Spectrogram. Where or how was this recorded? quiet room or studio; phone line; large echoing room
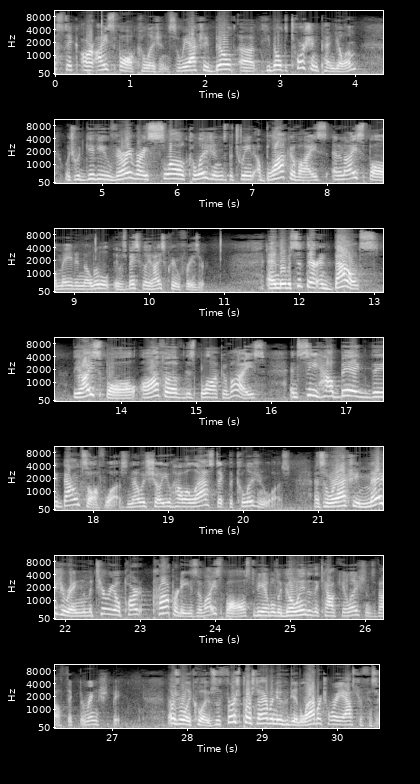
large echoing room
